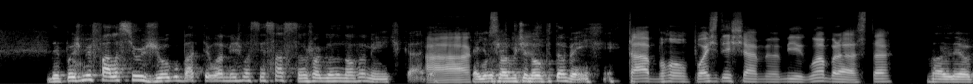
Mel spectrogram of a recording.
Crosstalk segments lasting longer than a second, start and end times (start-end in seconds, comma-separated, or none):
4.2-5.5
